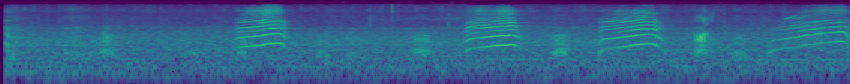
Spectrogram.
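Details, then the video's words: Magpie family eating together; drawn-out nasal calls rich in overtones, each rising then bending down, given four times about once every second, with soft clicks and faint background hiss. "Magpie family eating together making funny noises"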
